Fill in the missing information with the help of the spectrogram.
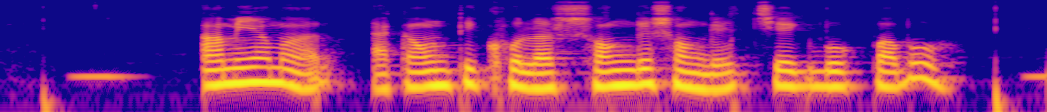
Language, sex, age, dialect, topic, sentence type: Bengali, male, 41-45, Northern/Varendri, banking, question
